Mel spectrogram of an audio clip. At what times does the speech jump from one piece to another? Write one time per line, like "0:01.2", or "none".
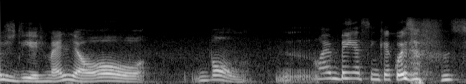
none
